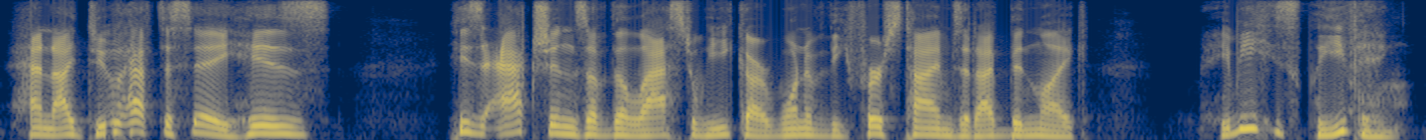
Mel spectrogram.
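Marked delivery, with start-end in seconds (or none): 7.6-8.7 mock dreamy, far-off daydreaming musing. Recounting someone's actions last week, the speaker retells a thought dreamily. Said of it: "That just was so dreamy the way you said that".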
